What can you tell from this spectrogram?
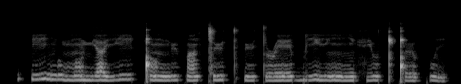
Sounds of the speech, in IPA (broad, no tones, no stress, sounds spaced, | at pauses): ʔ i ŋ u m õ mʲ a j i ǃ õ ŋ y p ã ǀ y t ʔ y t ɹ e b i j ĩː fʲ u t ǃ ø kʷ i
